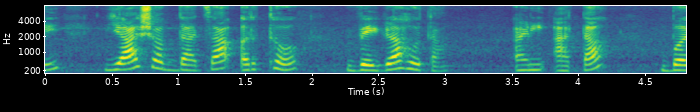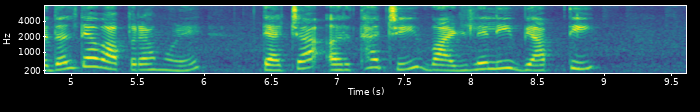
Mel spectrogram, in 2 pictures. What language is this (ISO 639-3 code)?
mar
